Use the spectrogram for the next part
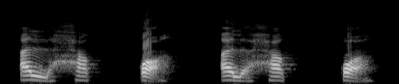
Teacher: So you're holding the qaf and then, but you're going to let it go. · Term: qalqala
